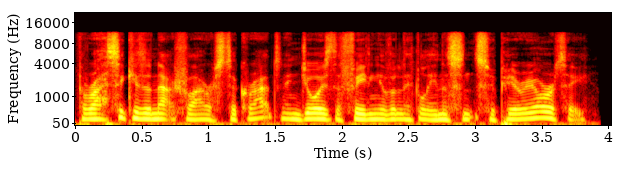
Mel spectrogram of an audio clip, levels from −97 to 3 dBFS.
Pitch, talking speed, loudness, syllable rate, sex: 150 Hz, 225 wpm, -18 LUFS, 8.0 syllables/s, male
